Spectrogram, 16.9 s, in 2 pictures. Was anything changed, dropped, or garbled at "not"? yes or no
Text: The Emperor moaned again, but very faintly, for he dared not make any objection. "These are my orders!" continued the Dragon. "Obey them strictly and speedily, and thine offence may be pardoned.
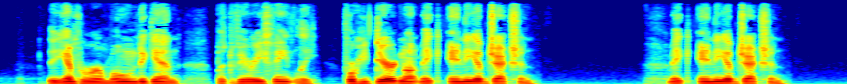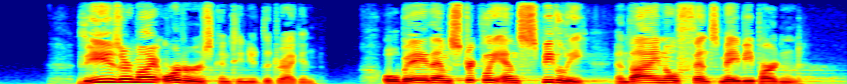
no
